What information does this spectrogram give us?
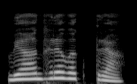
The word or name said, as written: ವ್ಯಾಘ್ರವಕ್ತ್ರ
